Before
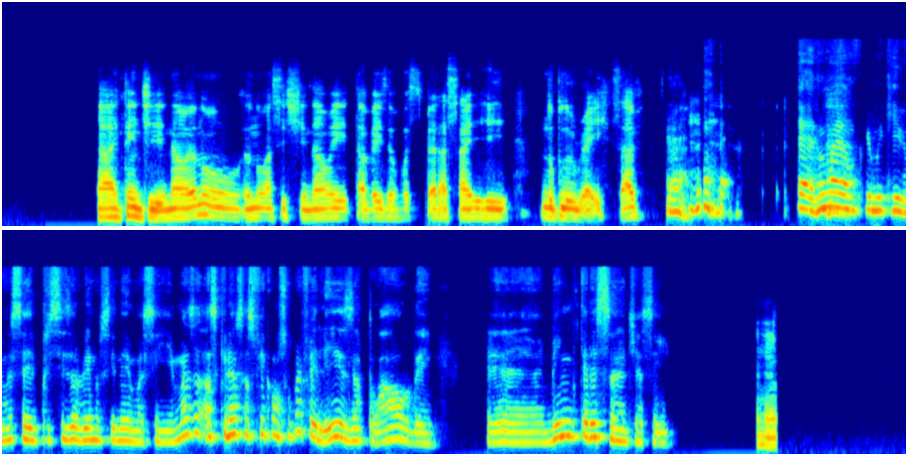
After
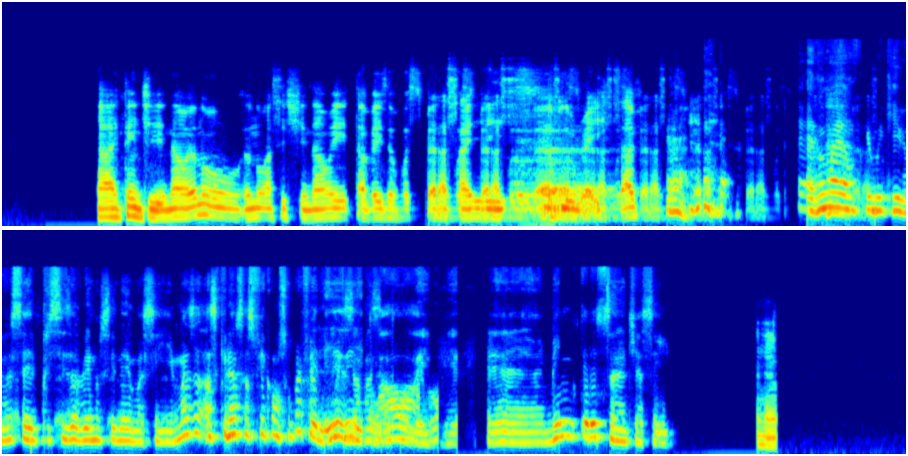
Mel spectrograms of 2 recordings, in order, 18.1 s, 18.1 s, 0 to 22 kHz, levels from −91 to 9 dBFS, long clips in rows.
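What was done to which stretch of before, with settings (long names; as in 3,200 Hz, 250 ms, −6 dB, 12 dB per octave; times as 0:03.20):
0:01.01–0:03.32: low-pass filter 2,600 Hz 6 dB per octave
0:03.92–0:04.50: delay throw 530 ms, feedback 75%, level −3.5 dB
0:05.02–0:05.42: thrown reverb, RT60 1.6 s, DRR −12 dB
0:06.74–0:08.05: fade out, to −20.5 dB
0:08.73–0:09.33: elliptic high-pass filter 150 Hz
0:09.93–0:11.18: Butterworth low-pass 9,400 Hz
0:11.89–0:13.97: delay that plays each chunk backwards 189 ms, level −3.5 dB
0:14.61–0:15.09: drawn EQ curve 120 Hz 0 dB, 250 Hz −9 dB, 400 Hz +7 dB, 690 Hz −19 dB, 1,100 Hz 0 dB, 1,600 Hz −14 dB, 3,500 Hz −16 dB, 5,200 Hz 0 dB, 7,700 Hz −27 dB, 13,000 Hz +4 dB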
